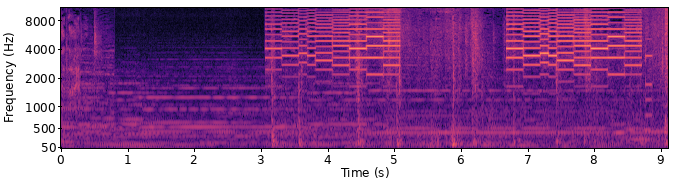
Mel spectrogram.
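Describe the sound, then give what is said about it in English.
A phone rings with a bright, electronic melodic ringtone that kicks in after a few seconds and repeats in steady bursts over a dense, murmuring background. “Charlie, take the phone to mommy now!”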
